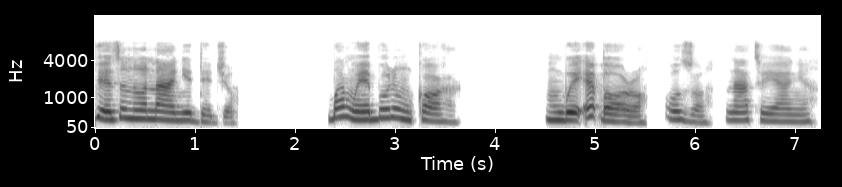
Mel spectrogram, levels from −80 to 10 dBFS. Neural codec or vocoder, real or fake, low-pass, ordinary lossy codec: codec, 16 kHz, 2 kbps, X-Codec, WavLM features, trained on Multilingual LibriSpeech; fake; 7.2 kHz; none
